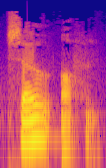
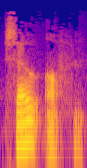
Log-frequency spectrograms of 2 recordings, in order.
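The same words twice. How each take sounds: First: "So often" said slowly, each word weighed and stressed; slow emphatic repeat. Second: Said in the usual way. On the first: Shown as a demonstration. Preacher repeating to congregation, dwelling slowly on "So often".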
